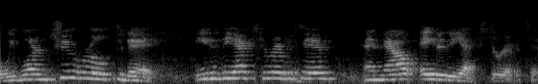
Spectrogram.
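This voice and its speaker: Talking at a fairly quick pace, a woman uses lively intonation and a fairly high pitch, with audible room echo around her. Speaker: high school math teacher. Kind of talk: classroom lecture. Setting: classroom.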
